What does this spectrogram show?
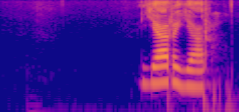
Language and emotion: Russian, neutral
